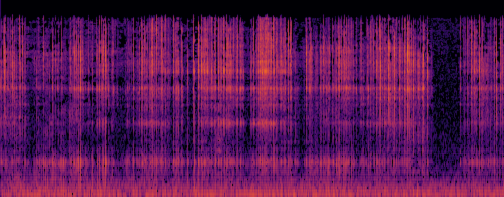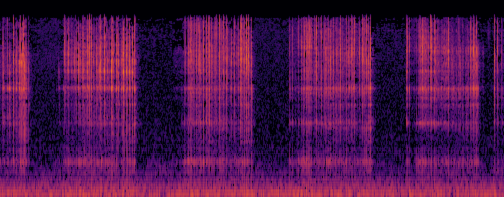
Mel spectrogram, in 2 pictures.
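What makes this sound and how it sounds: A hollow, empty translucent red plastic cup with a wavy embossed texture is held in the hand near a fluffy microphone while long nails scratch along its ridges. Dense bursts of bright, crackly ratcheting scrapes are broken by short silent gaps, with steady high tones running through the bursts.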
